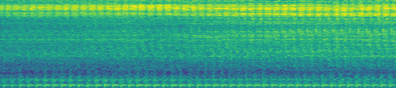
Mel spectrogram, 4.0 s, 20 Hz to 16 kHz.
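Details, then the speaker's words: 2011 Polaris Phoenix 200cc ATV at first idle with the airbox off, after a missing wire was fixed. Steady single-cylinder thump at about four beats a second, with no knock, miss or smoke: healthy idle. "no knocking in the engine yeah everything sounds really good"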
